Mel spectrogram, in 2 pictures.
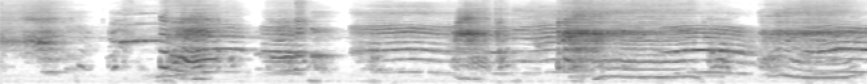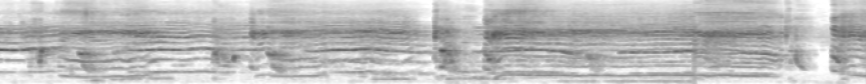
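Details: Newborn in NICU crying during nasogastric tube insertion and stomach lavage for aspiration: loud, high-pitched, strained sustained wails with brief catches of breath, showing distress.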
